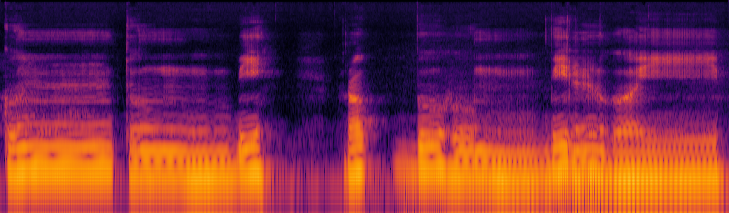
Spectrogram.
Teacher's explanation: If syafawi menurut istilah adalah membunyikan bacaan dengan samar-samar di antara dua bibir dan dibaca dengung. Hukum bacaan apabila mim sukun bertemu dengan huruf ba. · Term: ikfa syafawi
